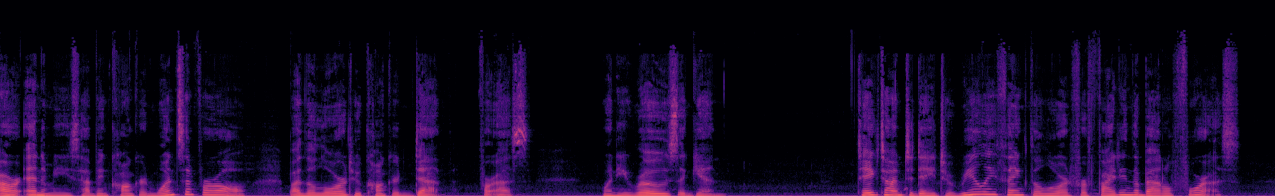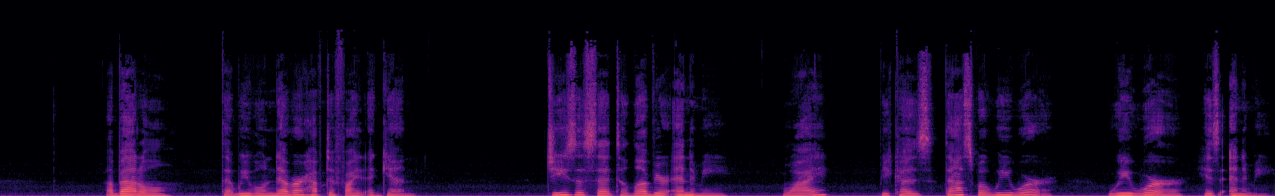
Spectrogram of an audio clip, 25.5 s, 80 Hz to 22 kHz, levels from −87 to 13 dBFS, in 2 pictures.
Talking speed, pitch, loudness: 145 wpm, 180 Hz, -29 LUFS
